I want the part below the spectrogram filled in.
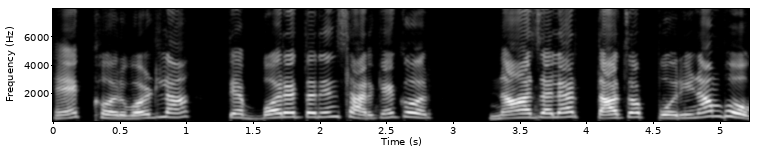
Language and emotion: Goan Konkani, angry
